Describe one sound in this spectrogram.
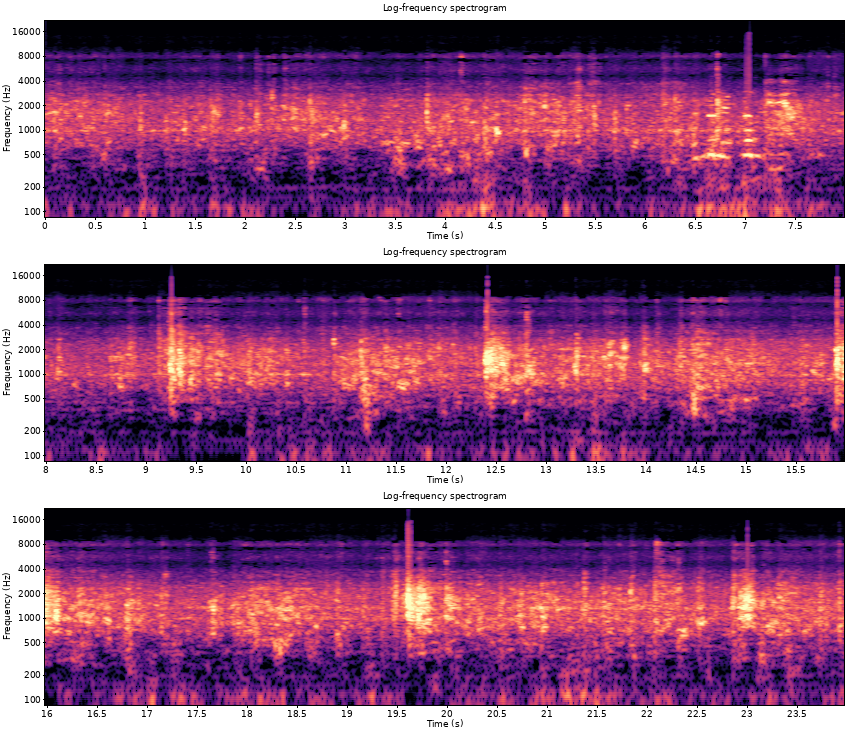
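A man knocks and bangs objects against a boat deck.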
